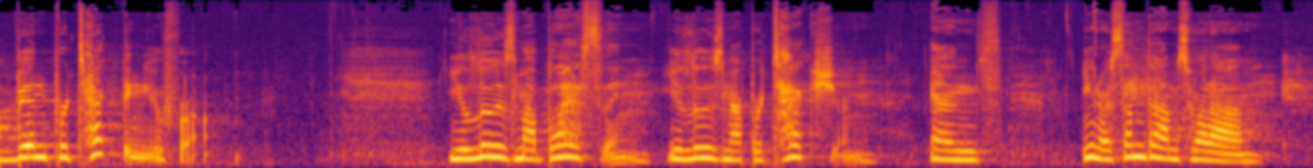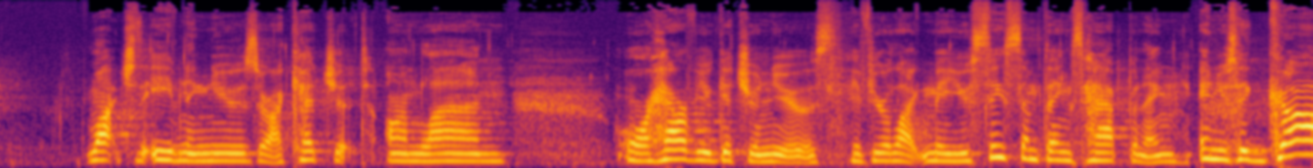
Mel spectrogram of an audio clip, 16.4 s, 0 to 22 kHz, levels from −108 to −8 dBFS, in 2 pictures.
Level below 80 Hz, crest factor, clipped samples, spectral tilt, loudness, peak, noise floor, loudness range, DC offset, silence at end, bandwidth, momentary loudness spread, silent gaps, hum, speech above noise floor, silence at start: -64 dBFS; 16 dB; under 0.1%; -4 dB/octave; -21 LUFS; -6 dBFS; -56 dBFS; 3 LU; under 0.1%; 0 s; over 20 kHz; 17 LU; none; none; 36 dB; 0 s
